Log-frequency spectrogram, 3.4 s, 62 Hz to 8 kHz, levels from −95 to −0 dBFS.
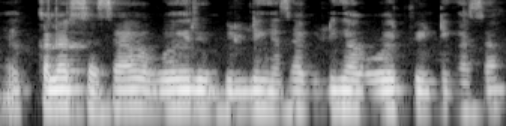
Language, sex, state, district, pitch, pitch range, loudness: Konkani, male, Goa, North and South Goa, 125 Hz, 120-125 Hz, -18 LUFS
